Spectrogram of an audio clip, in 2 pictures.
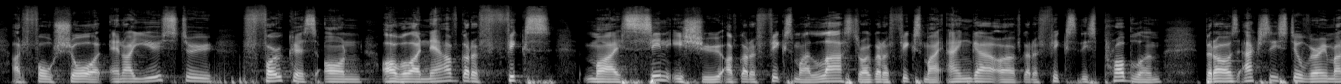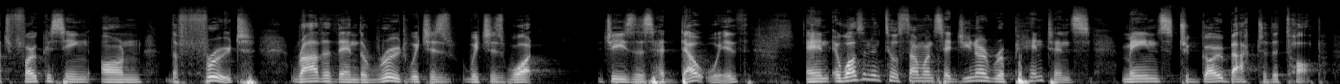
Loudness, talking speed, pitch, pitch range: -18 LUFS, 180 wpm, 125 Hz, 110-140 Hz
